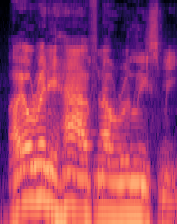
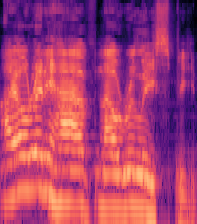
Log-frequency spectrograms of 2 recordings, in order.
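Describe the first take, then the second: First: The line is delivered weakly, without much force. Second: The line is delivered forcefully, like a yell.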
